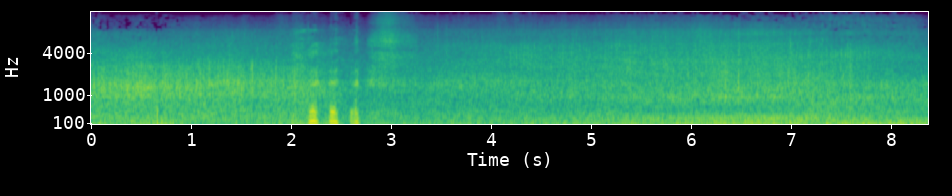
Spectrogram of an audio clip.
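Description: Road traffic on a wet road: the hiss of car tyres on wet tarmac, then a low vehicle rumble that swells about five to seven seconds in. A brief voice sound comes about two seconds in.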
